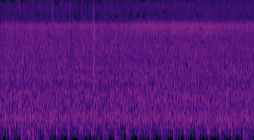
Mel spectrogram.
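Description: Chicken pieces frying in hot oil in a wok, a steady sizzle, with one short click about two seconds in.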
